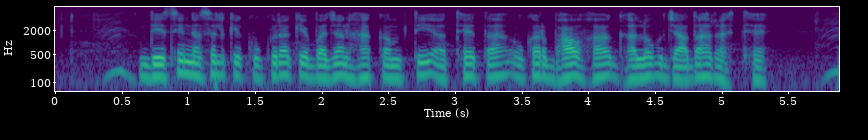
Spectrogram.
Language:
Chhattisgarhi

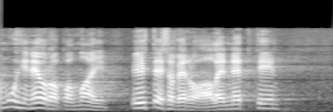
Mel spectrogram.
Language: Finnish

